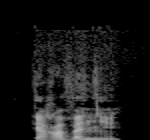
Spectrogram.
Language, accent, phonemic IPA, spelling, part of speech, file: French, France, /ka.ʁa.va.nje/, caravanier, noun, LL-Q150 (fra)-caravanier.wav
- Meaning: caravanner (all senses)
